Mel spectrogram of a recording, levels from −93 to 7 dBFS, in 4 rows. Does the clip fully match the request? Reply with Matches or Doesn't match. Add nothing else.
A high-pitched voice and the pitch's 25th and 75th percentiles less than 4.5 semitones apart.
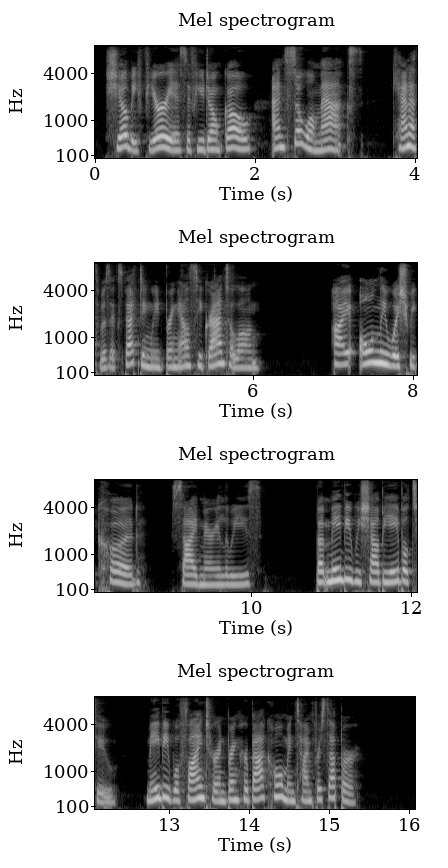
Matches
